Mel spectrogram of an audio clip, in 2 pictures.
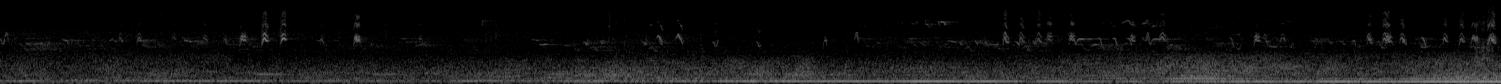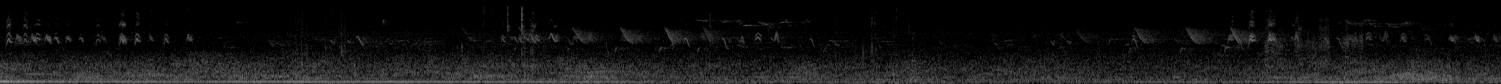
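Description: Small birds chirping around a bird feeder in many short, high calls, busiest in flurries near the end. Under them runs a steady low hum that slowly drops in pitch.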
